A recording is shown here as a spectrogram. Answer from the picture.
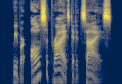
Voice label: Dictation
